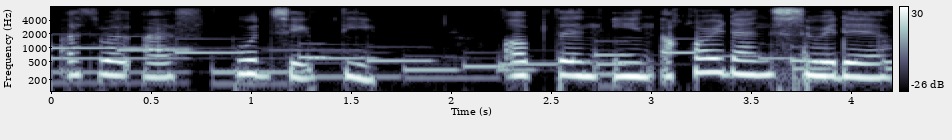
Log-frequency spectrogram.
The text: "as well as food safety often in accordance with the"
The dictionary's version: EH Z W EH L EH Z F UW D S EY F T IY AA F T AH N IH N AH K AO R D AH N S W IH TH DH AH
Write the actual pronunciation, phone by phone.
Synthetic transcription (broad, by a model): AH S W EH L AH S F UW D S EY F T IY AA P T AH N IH N AH K AO R D AH N S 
